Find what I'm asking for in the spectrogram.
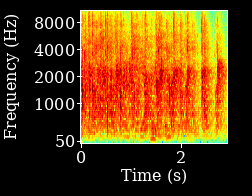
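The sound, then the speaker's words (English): Audience applause for retiring board members at a world affairs council gathering: dense, steady clapping from many hands throughout, with talking mixed in over it. “A round of applause for our retiring board members.”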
